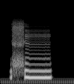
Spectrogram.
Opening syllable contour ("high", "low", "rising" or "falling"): high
